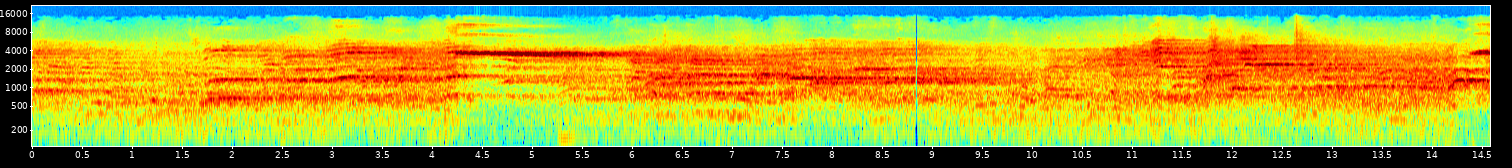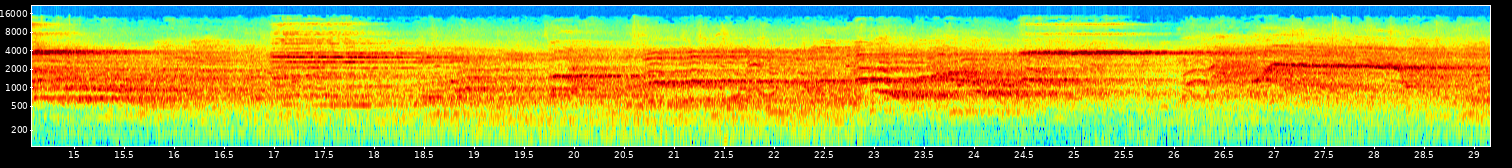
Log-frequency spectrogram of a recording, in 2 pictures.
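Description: Young girls shout and call out to one another in an echoing hall.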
